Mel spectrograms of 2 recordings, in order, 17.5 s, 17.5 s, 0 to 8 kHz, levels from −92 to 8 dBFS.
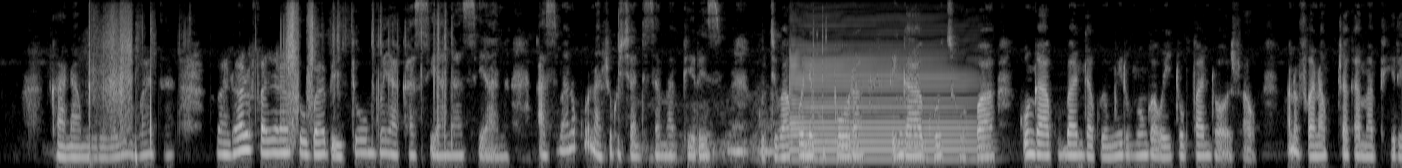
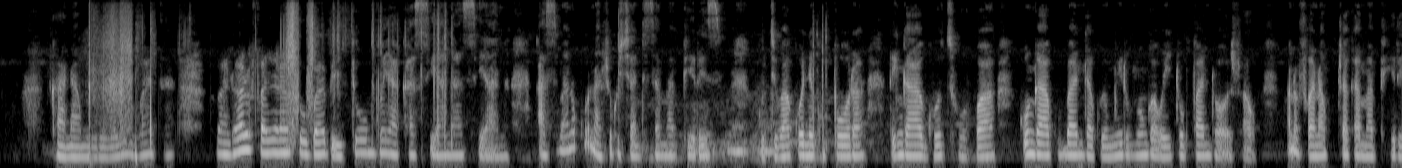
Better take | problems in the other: second | background sound (Wind instrument, woodwind instrument); 2 dB below the speech

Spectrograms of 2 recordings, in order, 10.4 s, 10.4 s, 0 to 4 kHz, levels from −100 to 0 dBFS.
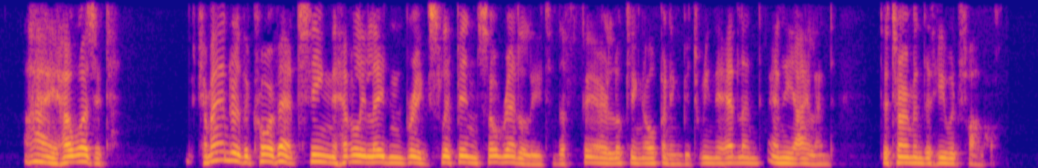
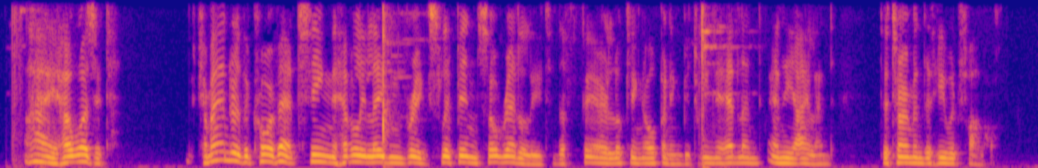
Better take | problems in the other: first | background sound (Shatter); 16 dB below the speech

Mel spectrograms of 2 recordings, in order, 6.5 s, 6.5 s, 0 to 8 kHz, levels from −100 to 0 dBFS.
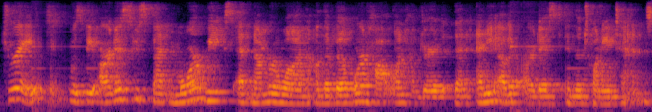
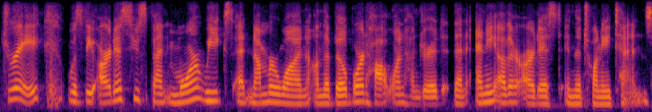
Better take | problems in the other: second | noise reduction (neural separator model SepFormer DNS4)

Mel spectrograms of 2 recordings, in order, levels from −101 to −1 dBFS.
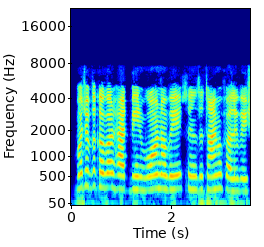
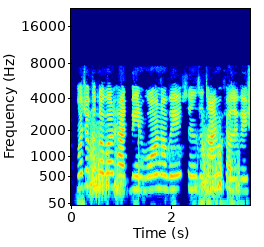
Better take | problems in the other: first | noise reduction (classical method Wiener filter)

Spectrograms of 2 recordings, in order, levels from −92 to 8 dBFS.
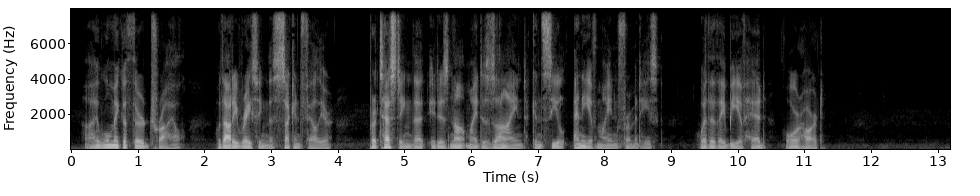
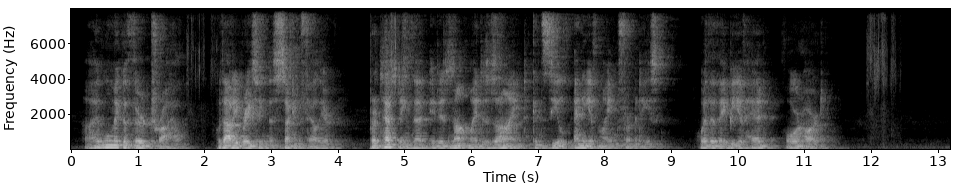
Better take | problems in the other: first | noise reduction (neural separator model SepFormer DNS4)

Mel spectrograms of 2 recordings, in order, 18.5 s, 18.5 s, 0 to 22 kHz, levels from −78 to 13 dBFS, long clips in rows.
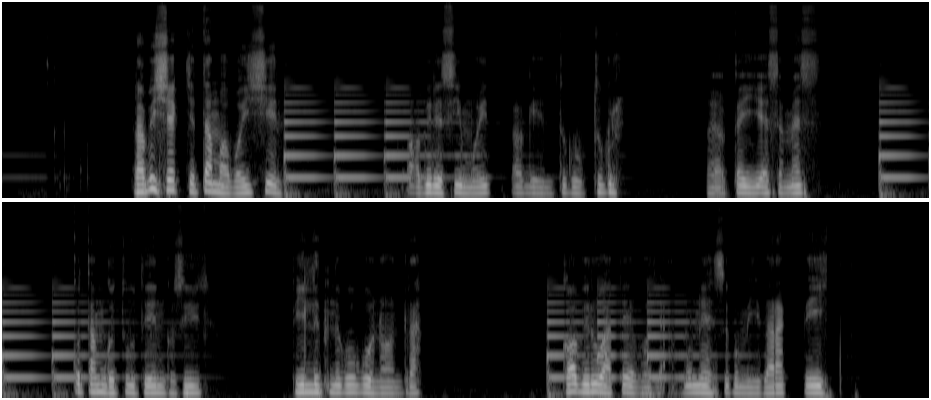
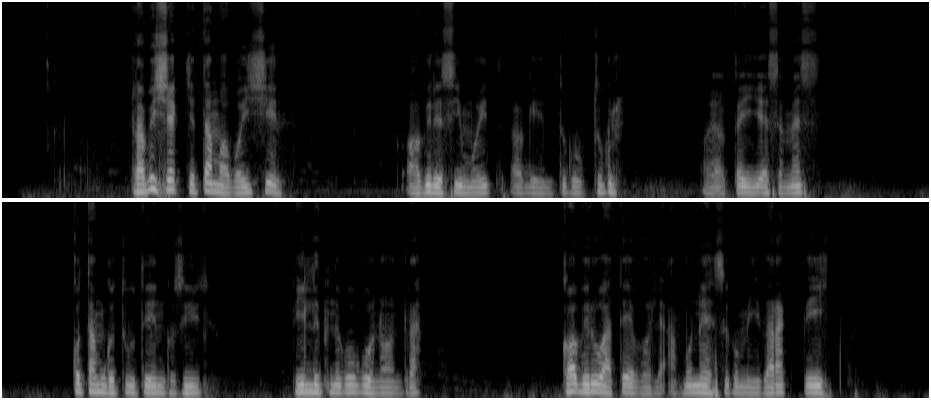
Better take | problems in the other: second | noise reduction (neural mask model RNNoise)

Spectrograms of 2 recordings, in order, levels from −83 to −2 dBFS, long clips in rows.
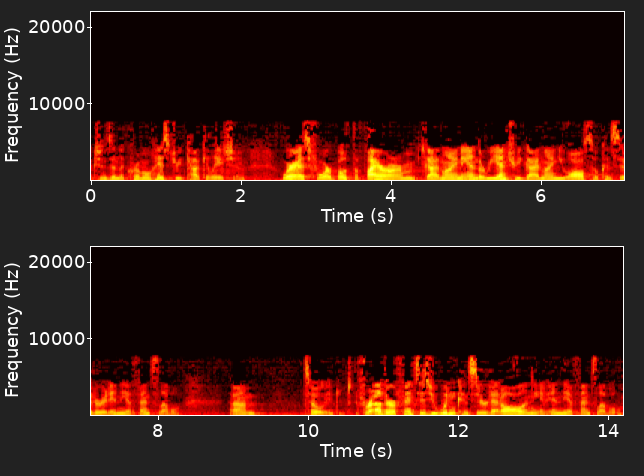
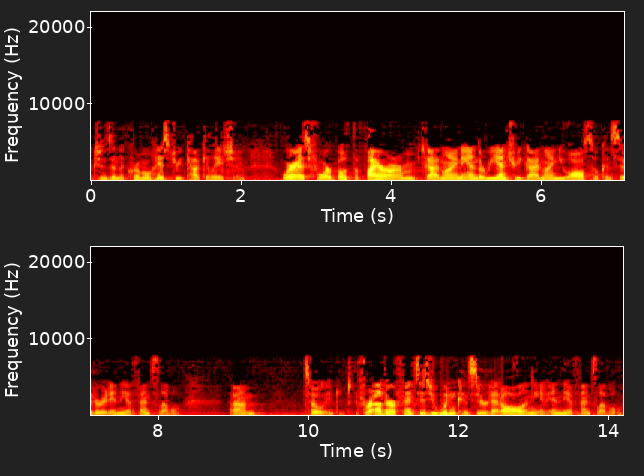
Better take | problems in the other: first | background sound (Water / Splash, splatter); 18 dB below the speech

